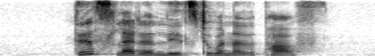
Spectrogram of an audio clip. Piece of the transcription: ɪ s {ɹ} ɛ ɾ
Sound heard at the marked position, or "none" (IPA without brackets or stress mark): l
